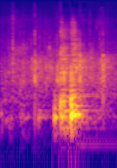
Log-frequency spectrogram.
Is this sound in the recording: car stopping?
no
